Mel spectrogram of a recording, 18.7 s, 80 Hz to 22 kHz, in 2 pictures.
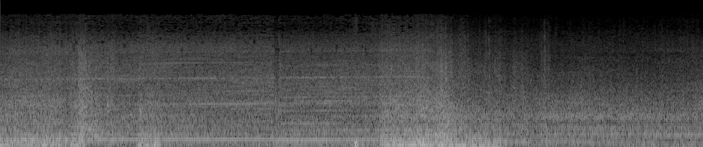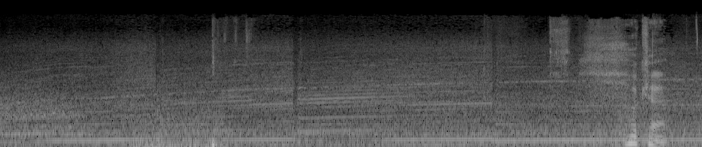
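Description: Dallara F3 open-wheel race car in iRacing, its steady engine drone holding a constant pitch, briefly dipping and shifting at a quick upshift midway, with faint tire rub; someone talks over it throughout.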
